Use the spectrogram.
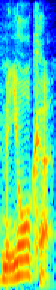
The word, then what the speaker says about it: Mallorca: to an island called Mallorca, a Spanish island. Now I'm sorry Spanish people if I am pronouncing that wrong. That's how British people pronounce it, at least.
